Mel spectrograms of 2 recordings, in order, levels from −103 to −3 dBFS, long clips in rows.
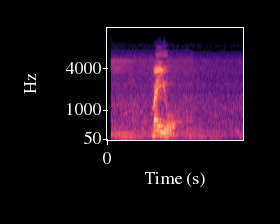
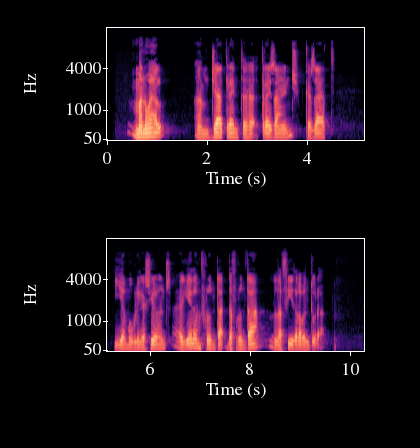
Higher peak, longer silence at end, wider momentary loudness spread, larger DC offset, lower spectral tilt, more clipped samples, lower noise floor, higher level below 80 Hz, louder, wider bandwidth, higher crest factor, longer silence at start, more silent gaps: second, -4 dBFS vs 0 dBFS; first, 1.3 s vs 0.85 s; first, 25 LU vs 14 LU; neither; second, -4.5 dB/octave vs -7 dB/octave; neither; second, -51 dBFS vs -82 dBFS; about the same, -66 dBFS vs -68 dBFS; first, -19 LUFS vs -24 LUFS; second, 8.8 kHz vs 9.8 kHz; about the same, 22 dB vs 24 dB; second, 0.1 s vs 0.5 s; neither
